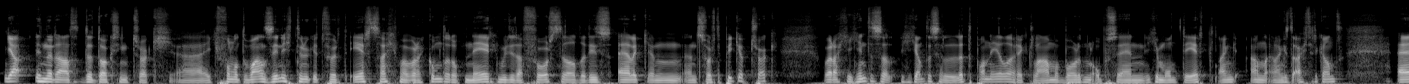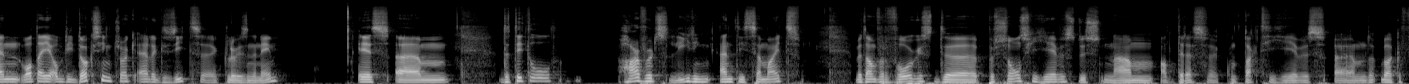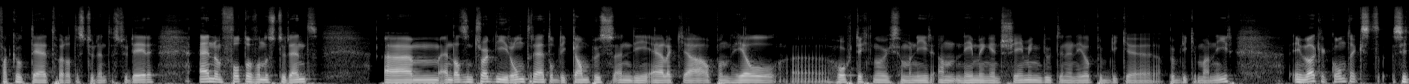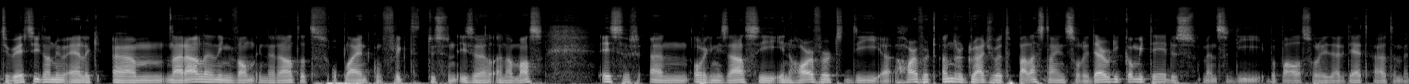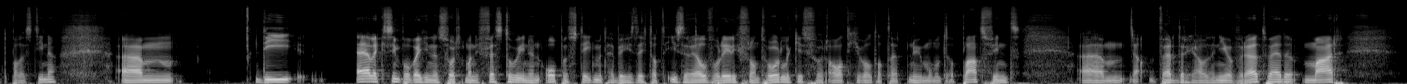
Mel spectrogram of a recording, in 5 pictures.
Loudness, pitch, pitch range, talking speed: -23 LUFS, 105 Hz, 95-115 Hz, 180 wpm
